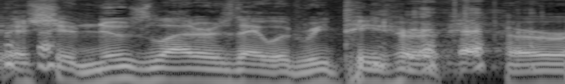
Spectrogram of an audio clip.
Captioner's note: laughter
